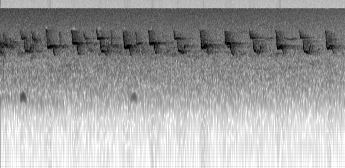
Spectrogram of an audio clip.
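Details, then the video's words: Garden warbler singing low inside a bush, close microphones two meters below; a quiet series of rapid, evenly repeated short descending whistled notes about three per second over steady background hiss, with a faint low call. "This garden warbler song (Silvia borin) sounds great!"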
